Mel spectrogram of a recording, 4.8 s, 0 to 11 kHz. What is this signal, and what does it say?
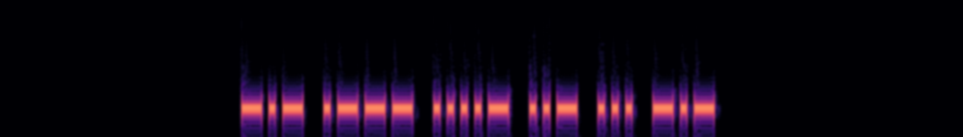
Morse code, heard as a keyed tone, about 36 wpm, 700 Hz. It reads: KJ4USK
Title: USA Call Signs - 6 Characters - 2x Character Spacing - 35wpm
